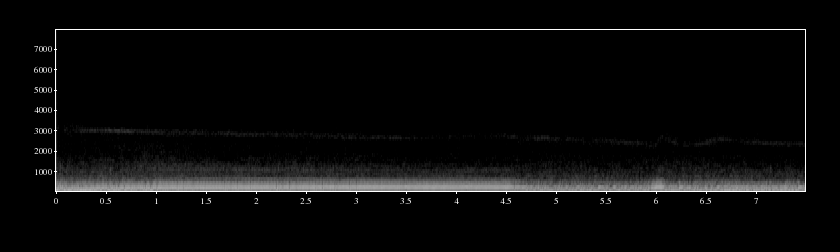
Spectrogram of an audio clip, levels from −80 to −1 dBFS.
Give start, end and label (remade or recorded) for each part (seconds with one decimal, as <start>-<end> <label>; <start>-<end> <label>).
0.0-7.5 remade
